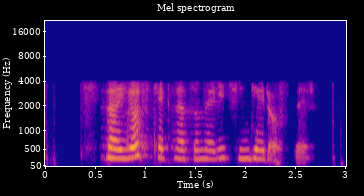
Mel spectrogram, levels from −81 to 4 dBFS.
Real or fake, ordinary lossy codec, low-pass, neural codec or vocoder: fake; AAC, 16 kbps; 7.2 kHz; codec, 16 kHz, 1.1 kbps, Voila-Tokenizer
